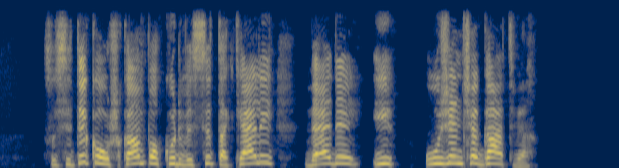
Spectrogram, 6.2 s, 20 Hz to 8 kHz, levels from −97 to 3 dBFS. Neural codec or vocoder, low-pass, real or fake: none; 7.2 kHz; real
